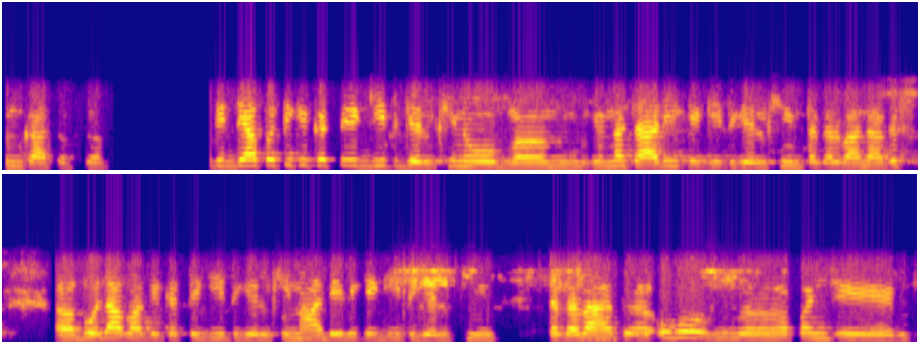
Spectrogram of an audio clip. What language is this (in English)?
Maithili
